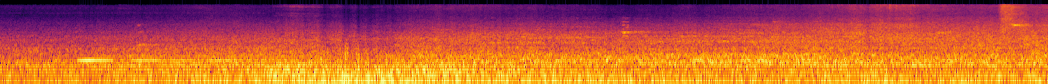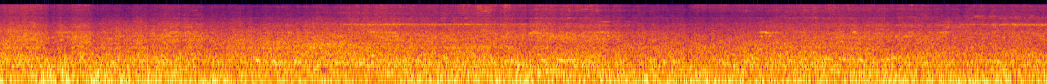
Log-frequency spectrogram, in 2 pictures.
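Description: A passenger train running through a railway station, its rumble growing louder about two seconds in and then holding steady. A thin, high, steady wheel squeal joins about two-thirds of the way through.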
